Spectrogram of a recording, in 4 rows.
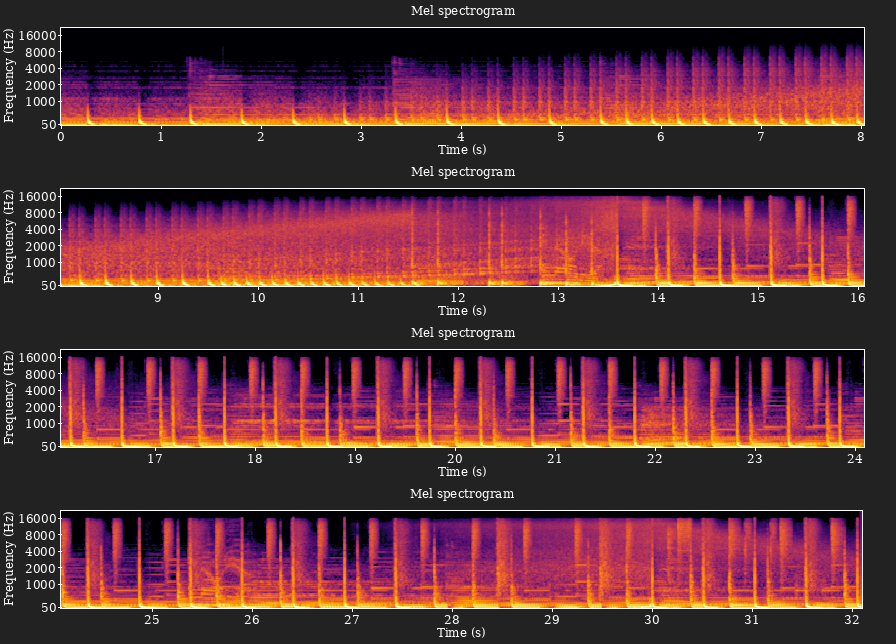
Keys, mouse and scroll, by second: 0.0-0.4 drag, 0.9 shift+d, 2.1 shift+drag, 2.8 shift+a, 3.1 click, 3.7 shift+a, 4.4 shift+a, 4.6 shift+click, 6.1 g, 6.4 shift+z, 6.6 click, 7.3 middle click, 8.9 click, 10.2 click, 11.1 click, 11.9 click, 12.7 shift+click, 15.5 g, 15.6 z, 16.4 z, 16.7 r, 17.2 click, 18.0 g, 18.4 x, 18.8-19.2 drag, 19.2 middle click, 19.5 g, 19.5 y, 19.8 click, 20.3 click, 20.7 shift+t, 21.3-22.2 middle drag, 22.6 ctrl+s, 23.5 ctrl+click, 24.2 click, 24.6 shift+click, 25.6 shift+click, 26.7 click, 26.9 click, 27.3 click, 27.7 shift+click, 31.7 click, 32.0 click.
